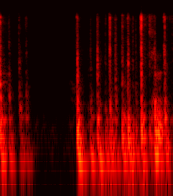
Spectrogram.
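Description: Rapid typing on a computer keyboard, a short burst of clacks followed by a pause and then a dense, steady run of keystrokes close to the microphone, with no voices.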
